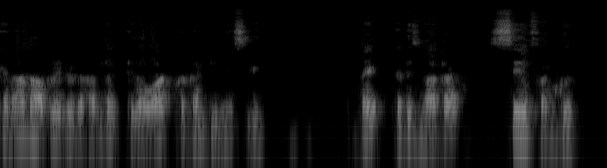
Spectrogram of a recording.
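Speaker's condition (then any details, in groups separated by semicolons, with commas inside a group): No condition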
